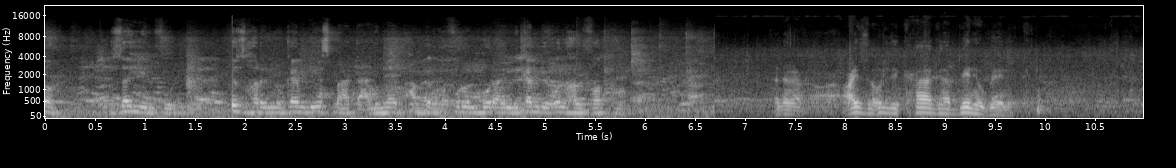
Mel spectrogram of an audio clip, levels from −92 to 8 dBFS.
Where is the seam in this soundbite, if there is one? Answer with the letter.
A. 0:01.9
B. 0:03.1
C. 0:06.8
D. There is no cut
A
